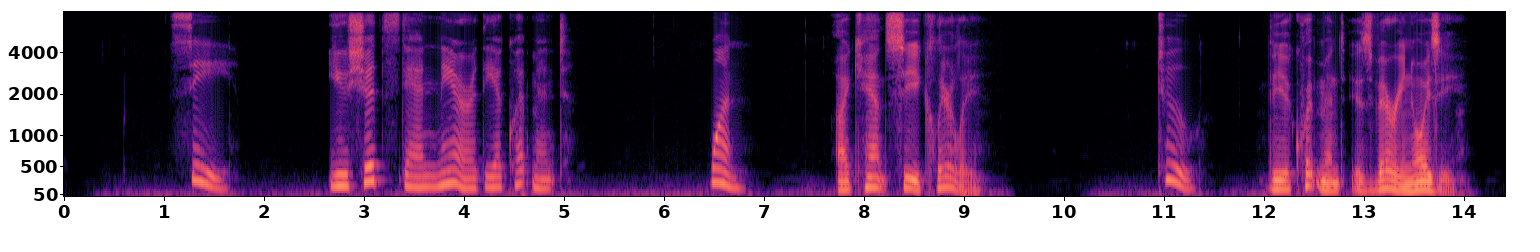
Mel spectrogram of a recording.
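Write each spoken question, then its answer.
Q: You should stand near the equipment.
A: 1: I can't see clearly.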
